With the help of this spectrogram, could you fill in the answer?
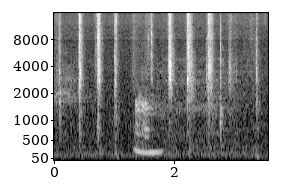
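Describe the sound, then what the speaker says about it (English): Tarot cards being shuffled close up, with a series of crisp riffling snaps and one soft sliding rasp in the middle, quiet and steady. "I'm just shuffling the cards here and tuning in to the Gemini energy."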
